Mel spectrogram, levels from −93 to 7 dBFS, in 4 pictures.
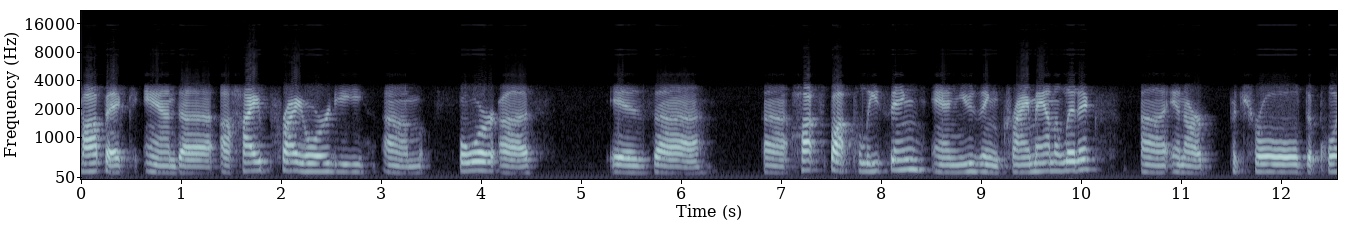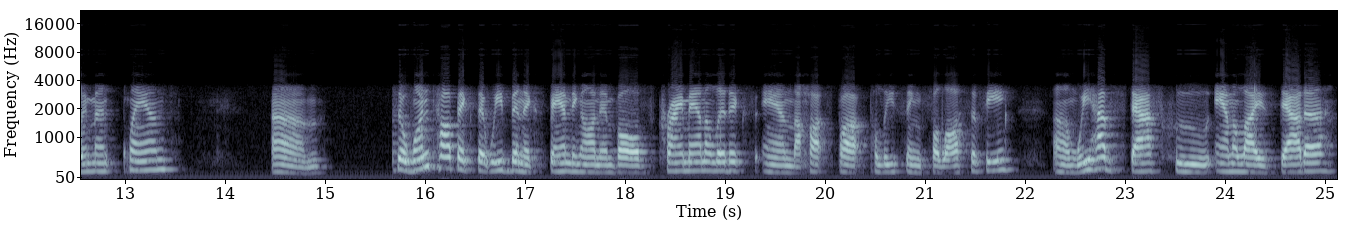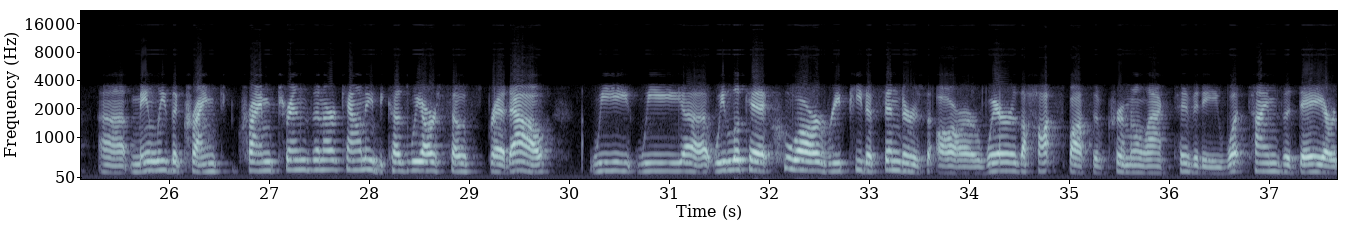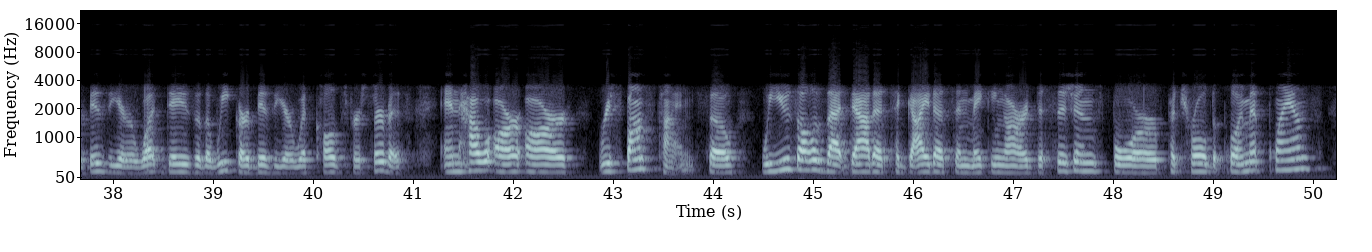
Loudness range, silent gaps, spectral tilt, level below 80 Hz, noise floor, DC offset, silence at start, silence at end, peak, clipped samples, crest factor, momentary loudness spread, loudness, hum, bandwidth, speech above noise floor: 4 LU; none; -7 dB/octave; -68 dBFS; -66 dBFS; under 0.1%; 0 s; 0.25 s; -2 dBFS; under 0.1%; 18 dB; 9 LU; -21 LUFS; none; 4.9 kHz; 45 dB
